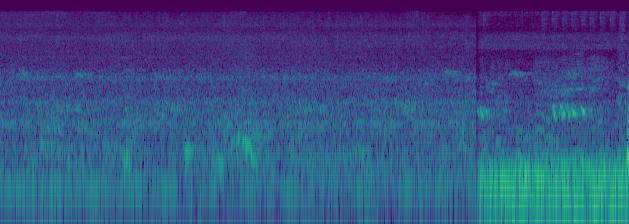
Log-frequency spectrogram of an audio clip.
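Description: Quiet outdoor ambience with faint, distant bird calls over a steady background. About five seconds in, the background abruptly grows louder and fuller.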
